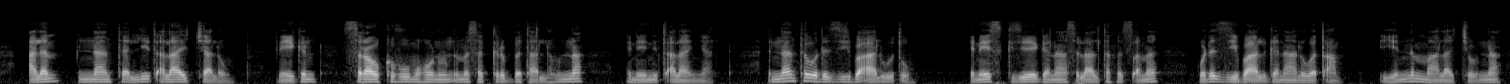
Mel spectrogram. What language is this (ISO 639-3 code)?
amh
